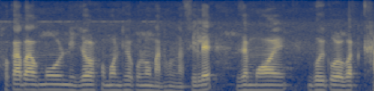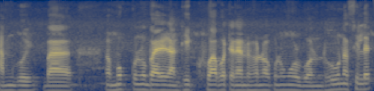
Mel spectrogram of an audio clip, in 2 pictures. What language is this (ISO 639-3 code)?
asm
